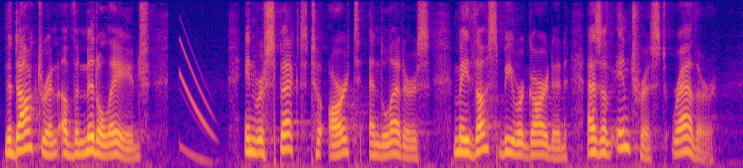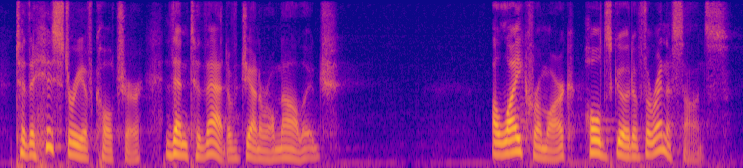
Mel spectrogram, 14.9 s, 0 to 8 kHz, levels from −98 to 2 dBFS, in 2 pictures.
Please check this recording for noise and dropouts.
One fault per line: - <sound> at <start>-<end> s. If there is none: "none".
- chirp at 1.8-2.2 s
